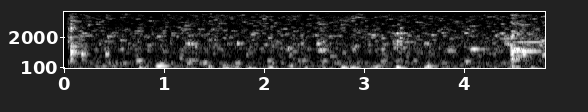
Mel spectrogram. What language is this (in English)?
Chinese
